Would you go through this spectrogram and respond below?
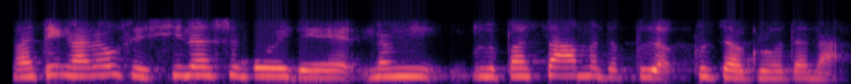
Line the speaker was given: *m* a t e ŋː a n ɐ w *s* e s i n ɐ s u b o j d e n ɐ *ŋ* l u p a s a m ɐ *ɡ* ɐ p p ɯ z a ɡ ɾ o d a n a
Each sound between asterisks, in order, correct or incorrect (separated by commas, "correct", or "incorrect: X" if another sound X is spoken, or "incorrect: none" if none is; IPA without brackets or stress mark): incorrect: ŋ, correct, correct, incorrect: d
